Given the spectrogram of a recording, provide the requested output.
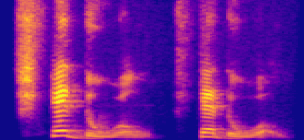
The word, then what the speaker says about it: schedule: way it's written but in the United States mostly it's pronounced schedule like with a K instead of sh sound all right let me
